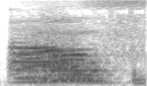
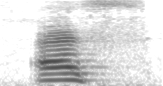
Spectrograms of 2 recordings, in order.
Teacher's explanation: Itbaq makna melekap lidah ni ke langit keras di atas.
